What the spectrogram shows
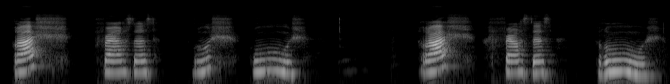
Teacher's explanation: Both consonants are post-alveolar fricative, meaning the tip of the tongue is close to the alveolar or teeth ridge, while the front of the tongue is concave to the roof of the mouth.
